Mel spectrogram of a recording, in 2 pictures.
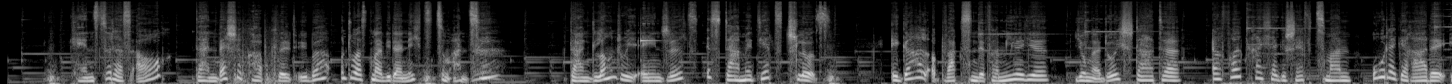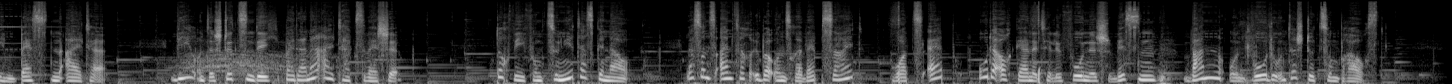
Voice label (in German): Erklarfilm; LaundryAngels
